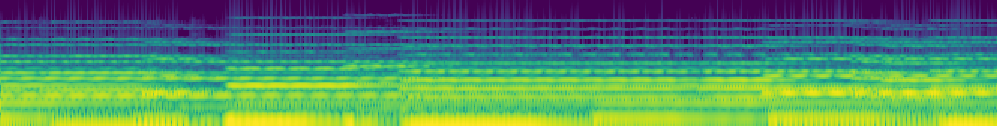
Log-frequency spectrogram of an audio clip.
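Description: An electric organ plays sustained chords with a deep bass line.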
